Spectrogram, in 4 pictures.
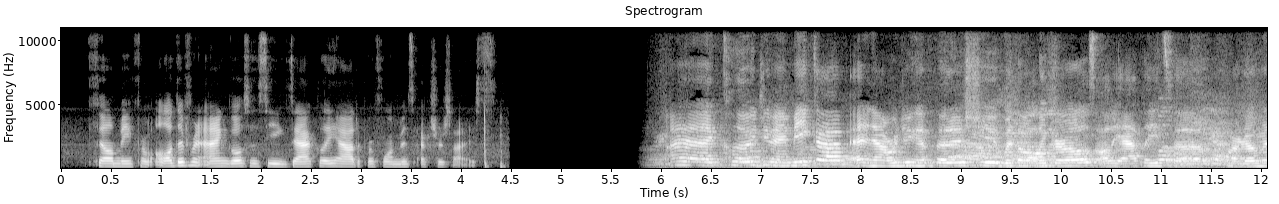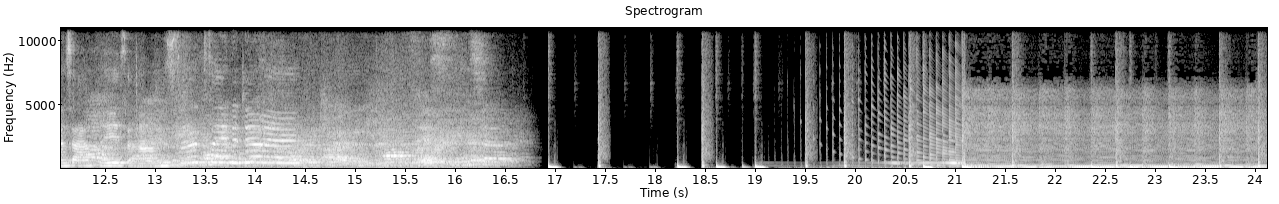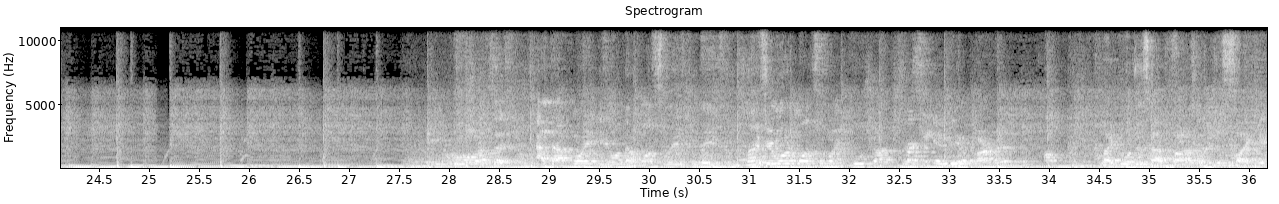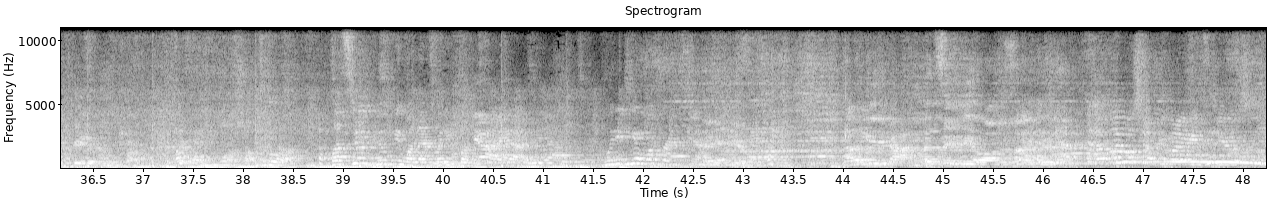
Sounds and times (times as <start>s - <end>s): Drum machine: 17.0s - 42.5s.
